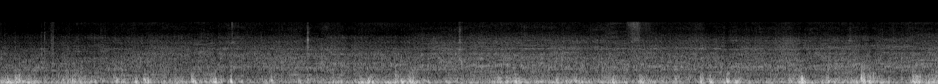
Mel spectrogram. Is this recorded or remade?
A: remade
